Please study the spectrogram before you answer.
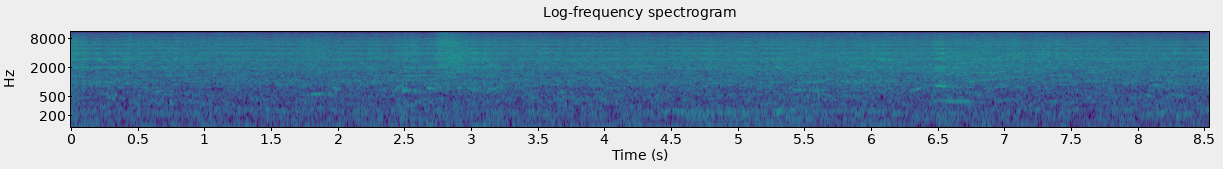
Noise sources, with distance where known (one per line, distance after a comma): person or small group talking, far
